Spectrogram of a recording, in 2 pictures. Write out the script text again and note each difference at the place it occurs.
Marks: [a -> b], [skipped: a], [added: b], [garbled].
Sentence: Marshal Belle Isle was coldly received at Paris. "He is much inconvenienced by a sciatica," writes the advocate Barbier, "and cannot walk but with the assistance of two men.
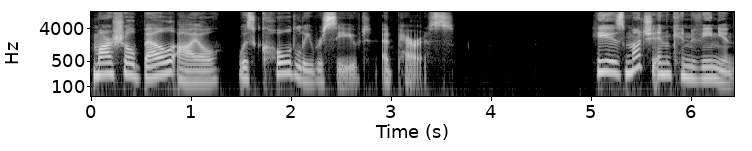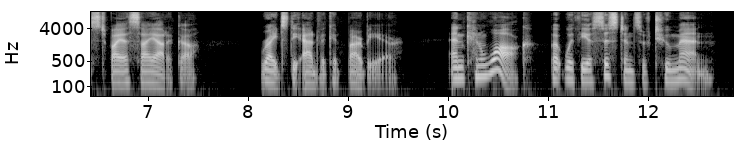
Marshal Belle Isle was coldly received at Paris. "He is much inconvenienced by a sciatica," writes the advocate Barbier, "and [cannot -> can] walk but with the assistance of two men.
